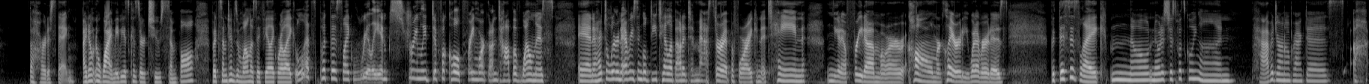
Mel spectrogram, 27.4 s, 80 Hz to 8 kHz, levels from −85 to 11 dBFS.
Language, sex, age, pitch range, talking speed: English, female, 20-39, 160-230 Hz, 165 wpm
